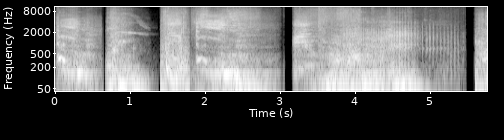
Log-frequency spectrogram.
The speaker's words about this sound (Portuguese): Então, é, eu lembro que, se não me engano, nos Raptors tem som de golfinho junto com uhum. leopardo, várias coisas assim.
